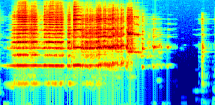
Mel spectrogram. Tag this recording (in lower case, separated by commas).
squeak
